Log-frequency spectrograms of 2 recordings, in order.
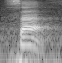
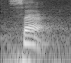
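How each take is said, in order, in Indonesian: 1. Bunyinya tipis dan ringan. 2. Bunyinya tipis dan ringan.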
